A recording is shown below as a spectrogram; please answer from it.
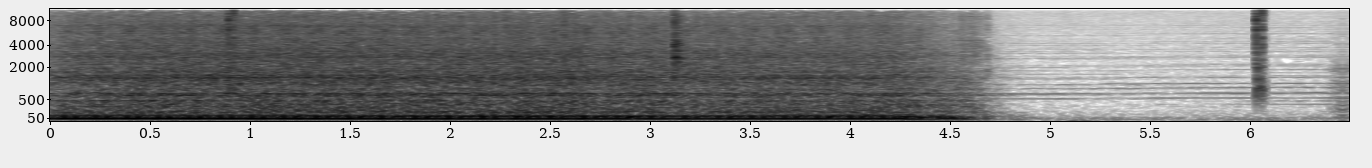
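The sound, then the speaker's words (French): A car engine idles steadily with a loud low rumble for several seconds as the car is parked at the house of Ougan, a marabout, then cuts off abruptly, leaving near silence broken by a single sharp click. “Je vais bien garer la voiture.”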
